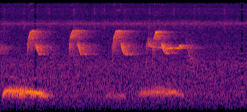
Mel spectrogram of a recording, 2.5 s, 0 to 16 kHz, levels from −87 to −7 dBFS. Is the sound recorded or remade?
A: recorded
